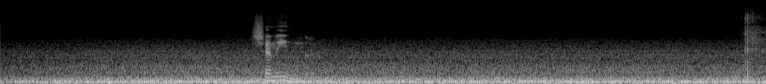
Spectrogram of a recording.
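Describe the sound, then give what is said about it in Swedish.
A steady, loud airplane cabin engine drone fills the whole stretch, a constant low roar that never changes, with a short spoken phrase briefly heard over it. “du ska vara glad att du ens fått sitta på det här planet.”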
